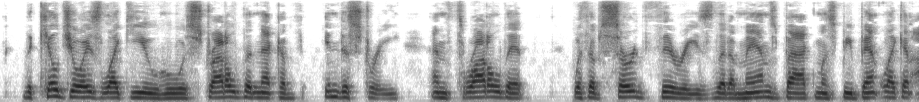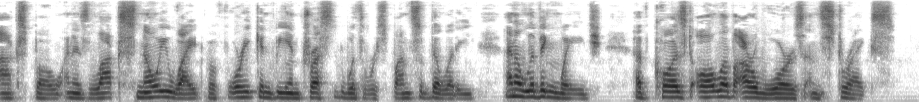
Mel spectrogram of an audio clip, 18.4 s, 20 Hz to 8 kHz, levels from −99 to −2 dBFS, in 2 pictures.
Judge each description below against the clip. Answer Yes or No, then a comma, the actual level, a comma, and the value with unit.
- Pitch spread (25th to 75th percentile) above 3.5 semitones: No, narrow, 2.6 semitones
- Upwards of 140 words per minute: Yes, average, 170 wpm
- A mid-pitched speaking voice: Yes, medium, 145 Hz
